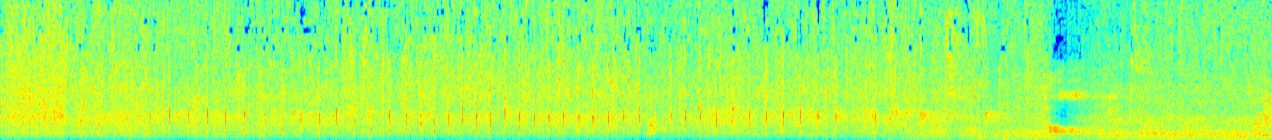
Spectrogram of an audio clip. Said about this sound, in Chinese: 让我们用热烈的掌声恭请大慈大悲的卢军红台长。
